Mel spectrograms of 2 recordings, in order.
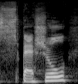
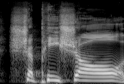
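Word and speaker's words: Shpeshal: I couldn't I didn't know that his name was Special. It's spelled S H P E S H A L. I pronounced it like Shapishal Nick.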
